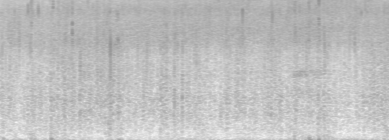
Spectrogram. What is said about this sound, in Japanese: 泡が耳元でシュワシュワする音、お好きですか？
